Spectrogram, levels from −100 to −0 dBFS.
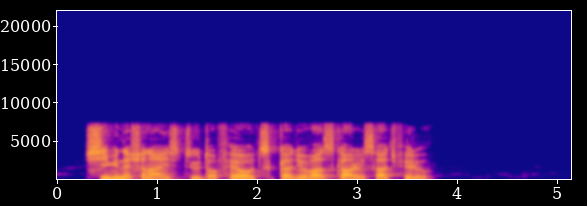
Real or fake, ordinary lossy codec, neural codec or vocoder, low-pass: real; none; none; 7.2 kHz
